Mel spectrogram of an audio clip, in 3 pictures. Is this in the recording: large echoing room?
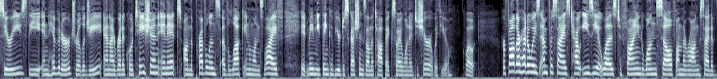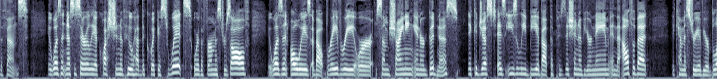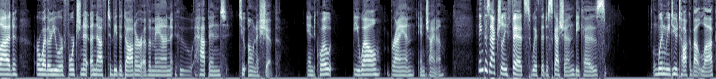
no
